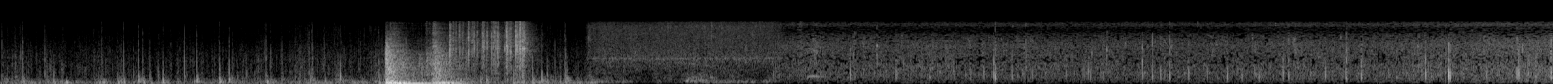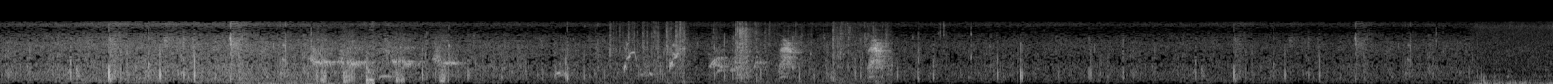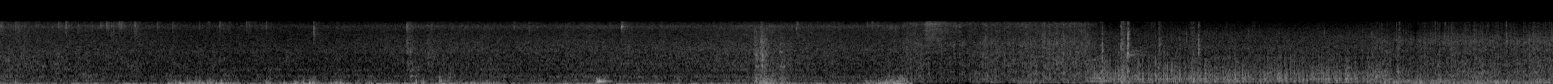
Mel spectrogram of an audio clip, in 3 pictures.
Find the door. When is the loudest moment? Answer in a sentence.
The loudest moment of the door is at 4 seconds.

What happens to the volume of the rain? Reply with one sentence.
The loudness of the rain goes up, then down.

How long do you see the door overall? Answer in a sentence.
The door can be heard for 3 seconds in total.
